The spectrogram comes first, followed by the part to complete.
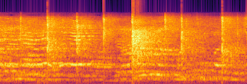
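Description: Children and adults talking in a room, with a few short sharp clacks; the loudest, about a second and a half in, is a brief clap-like burst.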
